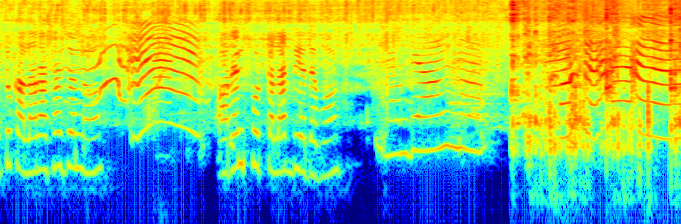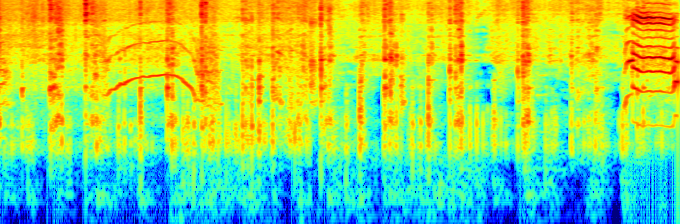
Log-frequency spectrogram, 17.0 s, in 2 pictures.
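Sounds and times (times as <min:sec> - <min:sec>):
potatoes frying in oil: 0:00.0 - 0:17.0
loud high-pitched call: 0:16.4 - 0:17.0.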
